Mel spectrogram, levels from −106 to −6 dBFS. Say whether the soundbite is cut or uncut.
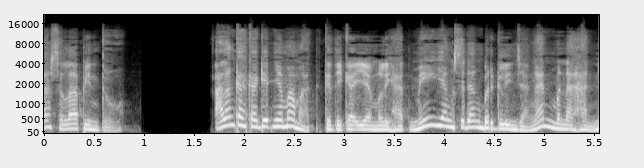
uncut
